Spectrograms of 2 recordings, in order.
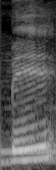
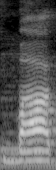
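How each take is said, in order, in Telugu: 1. అక్షరం పేరు దీర్ఘ 'e' అచ్చుతో ముగుస్తుంది. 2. అక్షరం పేరు దీర్ఘ 'a' అచ్చుతో ముగుస్తుంది. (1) "ఉర్దూలో ఒకవేళ ఇవే అక్షరాలు చదవాలంటే"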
